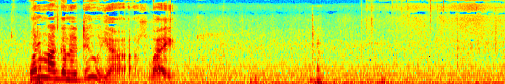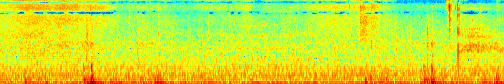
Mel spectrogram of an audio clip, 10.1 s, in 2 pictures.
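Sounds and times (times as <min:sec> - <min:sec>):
car engine idling: 0:00.0 - 0:10.0
soft low thumps: 0:02.2 - 0:10.0.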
